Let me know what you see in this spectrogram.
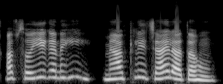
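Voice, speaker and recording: A woman reading the part of a caring young husband who speaks gently and with concern to his ailing mother. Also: high voice, no room sound. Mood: worried.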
